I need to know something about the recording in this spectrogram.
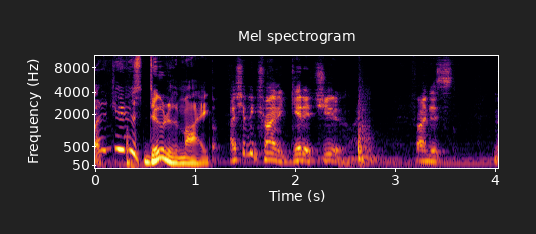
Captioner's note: clunk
